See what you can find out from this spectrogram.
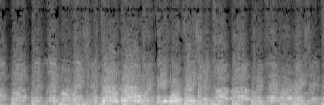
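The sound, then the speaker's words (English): Crowd of anti-ICE protesters chanting in steady rhythm while marching through Milwaukee streets from Cathedral Square Park to the immigration offices on the Lower East Side; many voices, loud and continuous, with repeated phrases. “That's the sound that could be heard throughout the streets as anti-ICE protesters marched from Cathedral Square Park to the U.S. Citizenship and Immigration offices located on the Lower East Side of Milwaukee.”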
